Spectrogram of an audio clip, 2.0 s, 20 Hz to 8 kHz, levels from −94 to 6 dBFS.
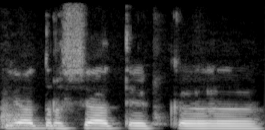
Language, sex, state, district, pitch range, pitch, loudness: Marathi, male, Maharashtra, Pune, 150-160 Hz, 155 Hz, -14 LUFS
